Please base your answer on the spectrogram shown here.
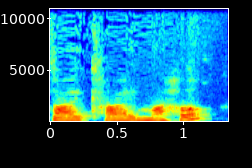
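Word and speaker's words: Dai Ko Myo: Pronounced Dai Kai Maho in Yushai Reiki, it's known as the master symbol.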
